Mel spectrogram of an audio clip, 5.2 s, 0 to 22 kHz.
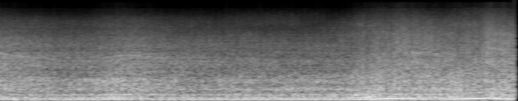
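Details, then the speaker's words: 1968 Porsche 912, 1600 flat-four with carburetors, after fitting new parts; loud rough idle whose drone keeps rising and falling, hunting, backfiring through carb suggests timing too far advanced; timing check with timing gun next. "she's jumping around more than I like so uh let me get the old uh timing gun on it"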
